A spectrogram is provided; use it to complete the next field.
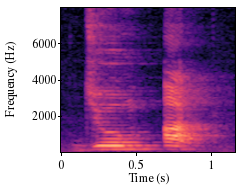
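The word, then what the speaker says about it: Jum'at: 所以你听 June 跟 at 中间要顿一下，没有连起来哦，所以它不是念成 Jumat，不对哦，不是 Jumat，而是 Jumat. Jumat，中间有顿一下，这就是喉塞音。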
